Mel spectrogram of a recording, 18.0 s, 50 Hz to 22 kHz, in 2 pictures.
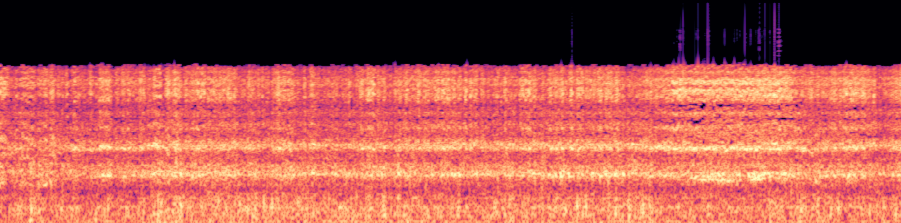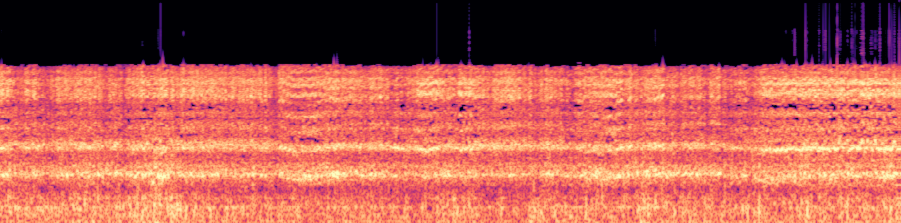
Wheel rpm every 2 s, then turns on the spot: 130, 230, 230, 220, 230, 240, 230, 230, 210.
none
